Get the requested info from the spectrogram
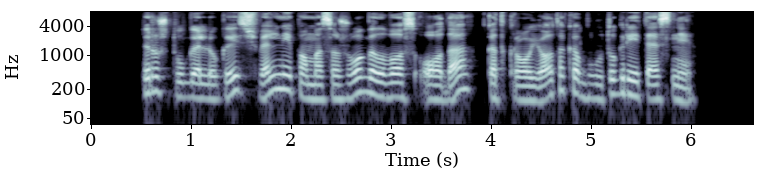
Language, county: Lithuanian, Vilnius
